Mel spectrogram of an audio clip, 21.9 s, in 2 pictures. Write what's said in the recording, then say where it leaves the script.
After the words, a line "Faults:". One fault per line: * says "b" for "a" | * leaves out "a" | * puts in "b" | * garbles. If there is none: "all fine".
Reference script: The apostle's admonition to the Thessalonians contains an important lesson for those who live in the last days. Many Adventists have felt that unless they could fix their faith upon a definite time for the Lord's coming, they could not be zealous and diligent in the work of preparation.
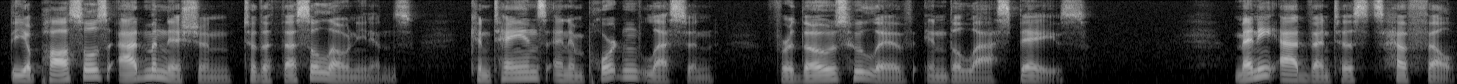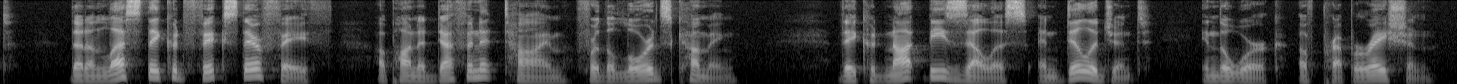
The apostle's admonition to the Thessalonians contains an important lesson for those who live in the last days. Many Adventists have felt that unless they could fix their faith upon a definite time for the Lord's coming, they could not be zealous and diligent in the work of preparation.
Faults:
all fine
